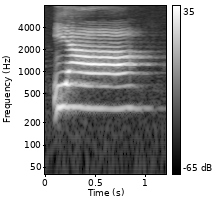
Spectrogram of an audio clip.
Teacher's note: i và a móc liền với nhau. Nó kết thúc bằng âm a nên khẩu hình của chúng mình sẽ mở rộng về cuối.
